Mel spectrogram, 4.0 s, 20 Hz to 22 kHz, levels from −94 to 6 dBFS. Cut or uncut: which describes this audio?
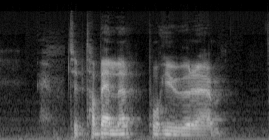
cut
